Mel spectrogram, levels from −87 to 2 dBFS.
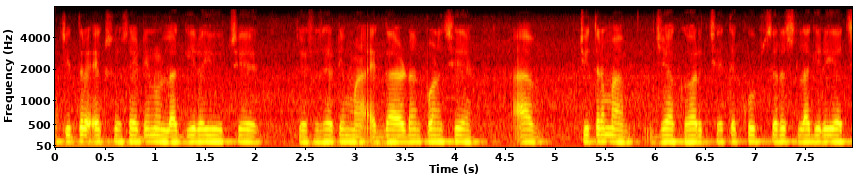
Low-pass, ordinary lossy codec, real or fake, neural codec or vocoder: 7.2 kHz; none; real; none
